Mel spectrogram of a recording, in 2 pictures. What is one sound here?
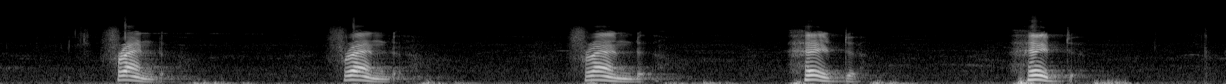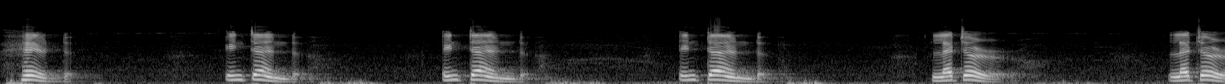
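A young man pronounces single words slowly and clearly into a close microphone, with short pauses between them.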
